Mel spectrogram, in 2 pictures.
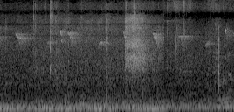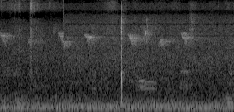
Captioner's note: horse carriage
